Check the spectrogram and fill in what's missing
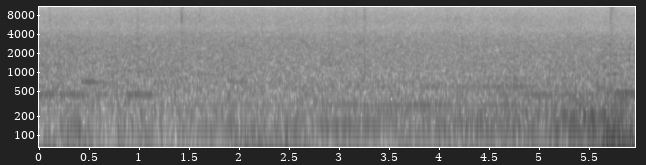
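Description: Steady rain hiss with a few sharp drop ticks and faint sustained tones like soft background music, with no animal calls.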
